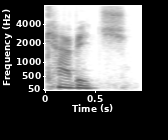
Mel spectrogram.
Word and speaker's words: cabbage: In English, cabbage. C-A-B-B-A-G-E. Ojo, be careful of the pronunciation. Idge. Idge. Cabbage.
